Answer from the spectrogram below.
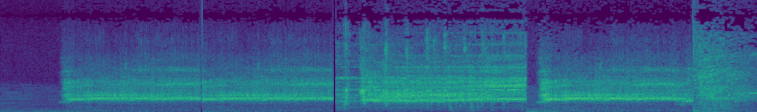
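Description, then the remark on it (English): Actor Mark Patton's loud, drawn-out horror-film scream, held for several seconds in three sustained bursts with brief catches between them, then cut off sharply at the end. “Oh, and his scream. Listen to this.”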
